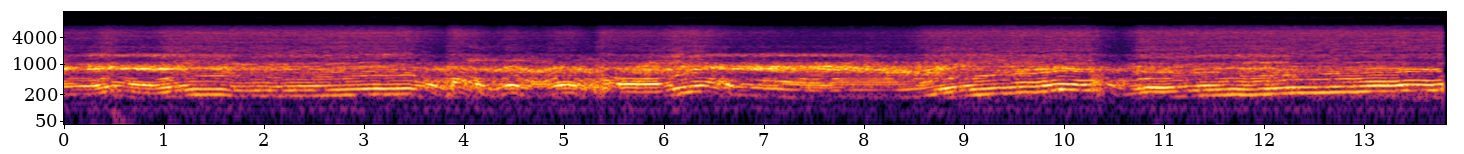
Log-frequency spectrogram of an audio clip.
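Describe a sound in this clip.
A racing car engine roars loudly, rising and falling in pitch as gears shift.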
